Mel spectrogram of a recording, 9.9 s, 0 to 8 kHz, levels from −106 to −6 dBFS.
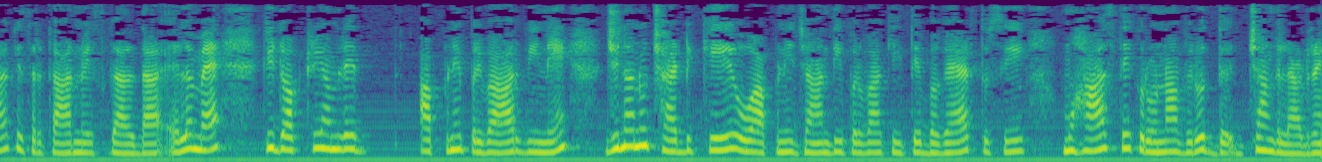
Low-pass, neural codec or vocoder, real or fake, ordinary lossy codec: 7.2 kHz; none; real; MP3, 32 kbps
